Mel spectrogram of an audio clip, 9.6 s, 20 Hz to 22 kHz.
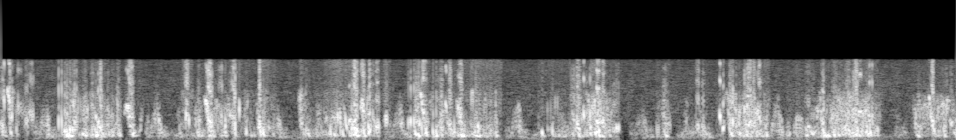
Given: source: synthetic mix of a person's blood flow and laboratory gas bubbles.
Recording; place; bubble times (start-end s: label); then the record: Doppler ultrasound of blood flow; precordium
0.00-0.35 s: bubbles
0.56-1.44 s: bubbles
1.76-2.77 s: bubbles
2.96-3.91 s: bubbles
4.04-5.01 s: bubbles
5.38-6.22 s: bubbles
6.54-6.71 s: bubbles
6.94-7.06 s: bubbles
7.15-7.70 s: bubbles
7.84-8.81 s: bubbles
9.11-9.57 s: bubbles
From the record:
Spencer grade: 4 (maximum detectable bubble signal sounding continuously throughout systole and diastole of every cardiac period, and overriding the amplitude of the normal cardiac signals); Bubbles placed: only in the low amplitude regions of the cardiac cycle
